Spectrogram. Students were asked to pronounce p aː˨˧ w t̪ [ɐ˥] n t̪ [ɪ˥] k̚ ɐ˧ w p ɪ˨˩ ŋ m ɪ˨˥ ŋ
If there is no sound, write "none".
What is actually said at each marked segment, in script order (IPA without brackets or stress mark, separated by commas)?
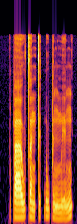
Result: ɐ˨˩, ɪ˧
